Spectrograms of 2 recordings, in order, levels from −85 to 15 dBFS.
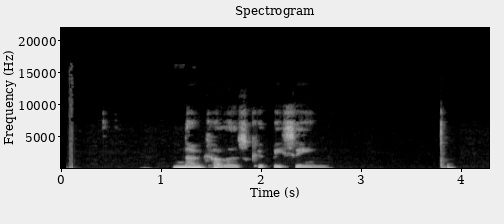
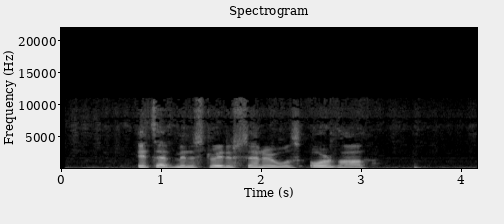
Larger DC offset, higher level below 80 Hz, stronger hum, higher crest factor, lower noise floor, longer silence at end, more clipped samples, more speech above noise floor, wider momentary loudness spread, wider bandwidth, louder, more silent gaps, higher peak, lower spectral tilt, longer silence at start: neither; second, -52 dBFS vs -46 dBFS; neither; about the same, 18 dB vs 16 dB; first, -74 dBFS vs -62 dBFS; second, 0.35 s vs 0.6 s; neither; first, 59 dB vs 39 dB; first, 17 LU vs 6 LU; second, 10 kHz vs 11.5 kHz; first, -15 LUFS vs -24 LUFS; neither; first, -2 dBFS vs -8 dBFS; second, -5 dB/octave vs -7 dB/octave; second, 0.1 s vs 0.75 s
